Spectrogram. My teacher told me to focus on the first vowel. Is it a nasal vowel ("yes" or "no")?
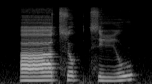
no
